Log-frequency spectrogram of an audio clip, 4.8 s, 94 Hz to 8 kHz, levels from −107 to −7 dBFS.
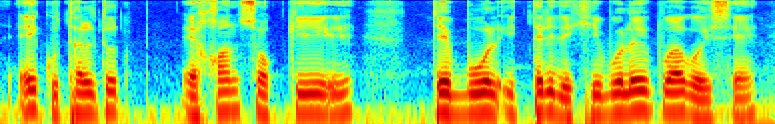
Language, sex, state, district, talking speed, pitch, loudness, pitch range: Assamese, male, Assam, Kamrup Metropolitan, 110 wpm, 140 Hz, -17 LUFS, 130-145 Hz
